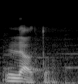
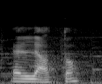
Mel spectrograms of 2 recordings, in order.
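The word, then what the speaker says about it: lato: Следующая Л, видите, читается Л, всегда мягкая. Лето, лято, лято.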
